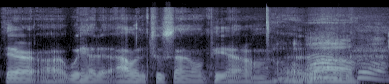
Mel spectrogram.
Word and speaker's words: Toussaint: And I thought, that's Toussaint. kinda Oh, weird. you mean Toussaint. with the accent on the front? Yeah, and the two, and then Saint at the end, as opposed to Yeah.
